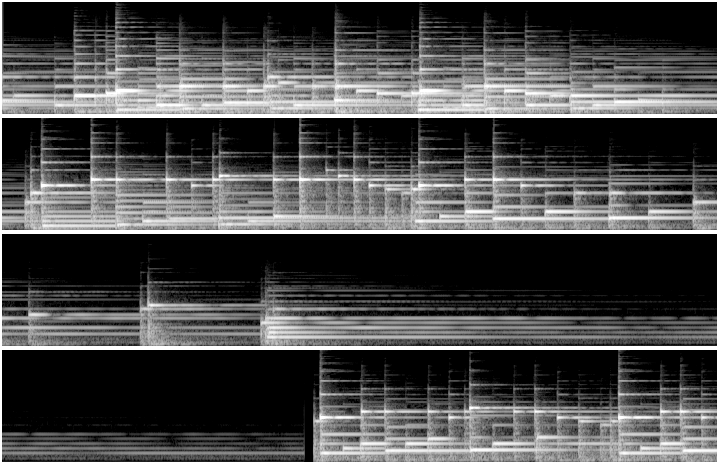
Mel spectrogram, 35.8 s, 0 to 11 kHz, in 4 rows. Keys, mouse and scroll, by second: 9.8-11.2 scroll down 1, 11.6 click, 11.9 space, 12.2 b, 12.5-13.3 click, 13.3 x, 13.4-15.4 drag, 21.8 ctrl+click, 22.1 ctrl+e, 22.8 ctrl+-, 24.4 ctrl+=, 26.7 space, 31.9 a, 33.4 s, 34.5-35.7 drag.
